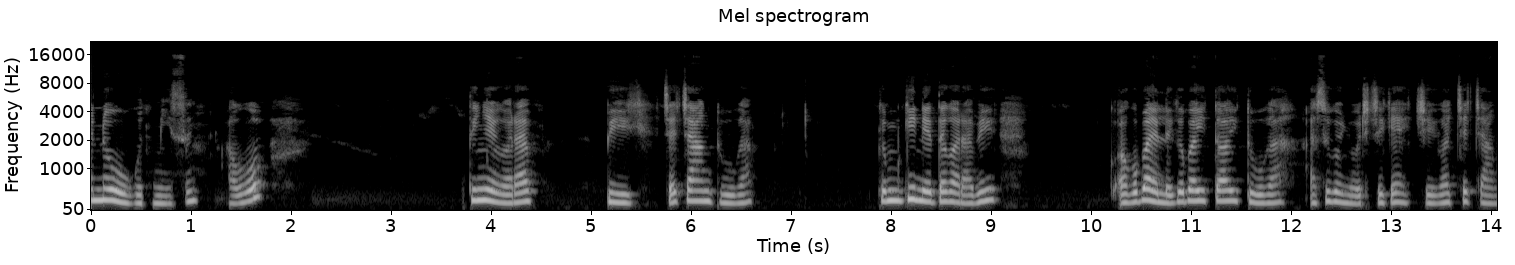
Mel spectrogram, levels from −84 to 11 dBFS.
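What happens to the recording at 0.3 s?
Nothing goes wrong at 0.3 s; the speech is intact at that point, with no dropout, click or distortion to be heard.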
